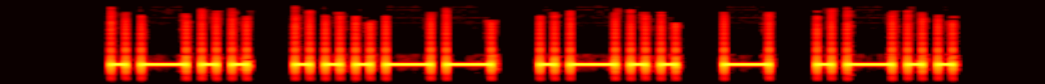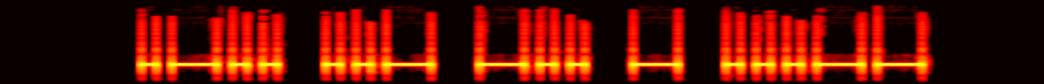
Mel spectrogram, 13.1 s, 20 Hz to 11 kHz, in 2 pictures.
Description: Morse code, heard as a keyed tone, about 13 wpm, 800 Hz. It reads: L3LTL LUDT3
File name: LEZIONI / 5 LBVC / 5 L 12wpm 1913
